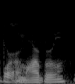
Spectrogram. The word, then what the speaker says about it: Marlboro: Marlboro? – Marlboro, yeah.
